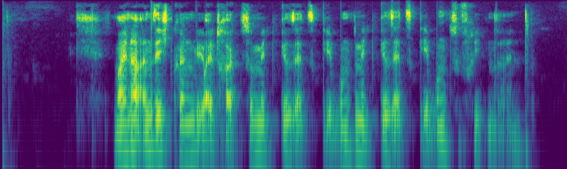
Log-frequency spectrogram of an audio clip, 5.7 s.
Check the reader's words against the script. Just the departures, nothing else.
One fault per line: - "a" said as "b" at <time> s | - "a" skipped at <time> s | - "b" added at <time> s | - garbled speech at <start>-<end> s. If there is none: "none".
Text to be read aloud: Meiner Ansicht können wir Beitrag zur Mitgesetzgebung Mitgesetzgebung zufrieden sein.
none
